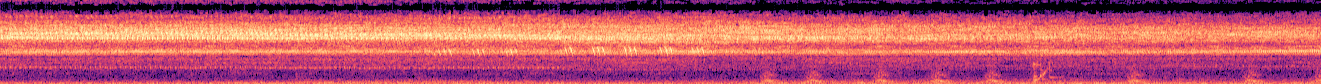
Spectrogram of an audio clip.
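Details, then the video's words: Caricangkas, katydids or bush crickets, in jungle; a continuous piercing high drone fills the whole stretch, while a series of short lower clicks or croaks, about eight of them, sounds near the end. "bunyi caricangkas katydids bush crickets"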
